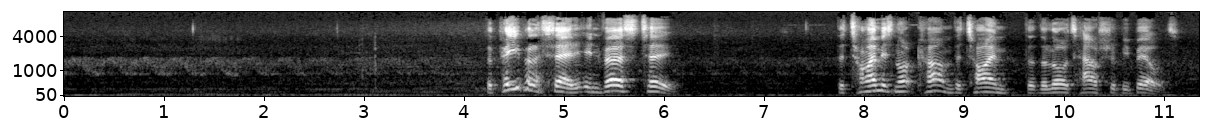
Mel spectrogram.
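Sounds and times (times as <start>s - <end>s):
emergency sirens wailing outside: 0.0s - 5.3s
steady low rumble of road traffic: 0.0s - 11.3s
speech: 4.2s - 6.2s, 7.7s - 11.2s.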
